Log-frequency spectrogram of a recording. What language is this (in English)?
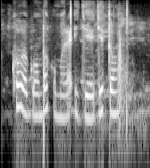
Kinyarwanda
